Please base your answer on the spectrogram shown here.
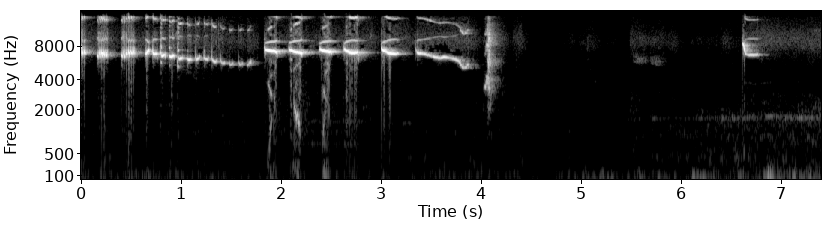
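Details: Loud ringing song of an Asian glossy starling: rapid high whistled notes and buzzy trills in quick series, then a sharp burst and near silence with one last short high note.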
